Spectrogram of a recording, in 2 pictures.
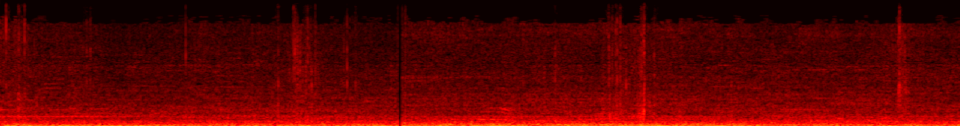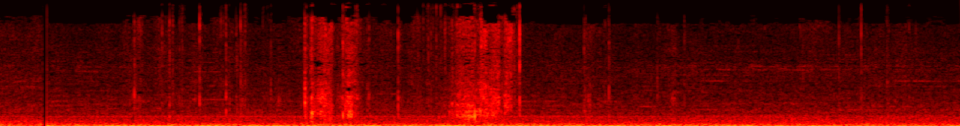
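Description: Supermarket ambience: music and indistinct voices over a steady low hum, with two brief crinkles of plastic packaging a little past the middle as a pack of natto is picked off the shelf.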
